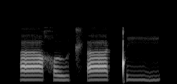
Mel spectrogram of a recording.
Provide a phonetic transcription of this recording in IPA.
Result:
aː χ u t͡ʃʼ aː ǃ i

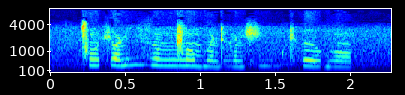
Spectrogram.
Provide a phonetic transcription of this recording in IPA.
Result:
ǀ õ ʃ ɔ ɳ i̤ z õ ŋ͡ǁ õ b ɐ̃ ɖʱ ɐ̃ ɖ ʃ i̤ b ʈʰ ə u̯ ɡ õ

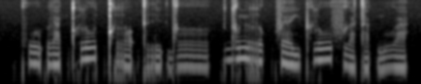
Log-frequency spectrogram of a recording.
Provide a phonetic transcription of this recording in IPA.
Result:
kʰ w u˨˩ ʔ l a˨˩ t̚ pʰ l uː˥˩ t̚ kʰ r ɔ˨˩ ʔ t r i˨˩ ʔ d ɤː˧ | d u˥˩ n r o˦˥ k̚ f ɛː˨˩ j pʰ l uː˥˩ f ɯ˨˩ a̯ t a˨˩ k̚ m u˧ a̯

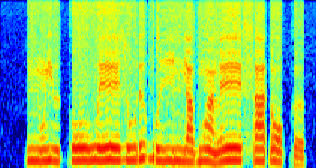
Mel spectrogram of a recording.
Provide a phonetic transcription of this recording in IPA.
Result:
ɲ ũ˧ j ɨ˧ k oː˧ w eː˧ z u˧ ɾ ɨ˦ ɡʷ iː˧ ɲ a˧ ɡʷ ã˦˨ l eː˦ s a˧ ɗ ɔ˧ k ə˨

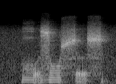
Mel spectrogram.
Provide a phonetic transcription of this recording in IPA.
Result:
ʁʷ ə̰ z ɔ ɬ ə̰ ɬ

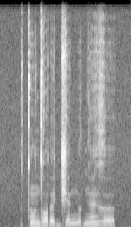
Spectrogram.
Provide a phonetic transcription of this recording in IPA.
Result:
t ũ˦ d ɔ˧ ɾ ə˦˨ d͡ʒ ɛ˨ ŋ ə˧ ɡ ɛ̃˧ ɣ ə˨

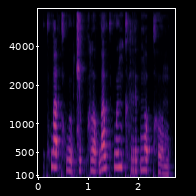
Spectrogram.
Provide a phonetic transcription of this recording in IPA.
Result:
kʰ w a˥˩ ʔ kʰ w u˨˩ ʔ t͡ɕ u˨˩ k̚ pʰ l ɔ˨˩ ʔ w a˥˩ w kʰ w ɯ˥˩ ŋ kʰ r ɯ˦˥ k̚ ŋ ɔ˥˩ ʔ kʰ o˨˩ m

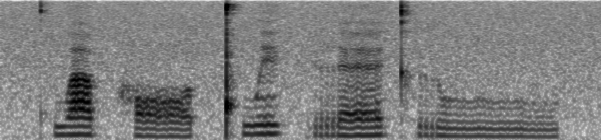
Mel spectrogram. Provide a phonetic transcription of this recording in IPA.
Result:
kʰ w a˥˩ p̚ h ɔː˨˩ t̚ kʰ w e˥˩ k̚ r ɛː˦˥ kʰ r uː˧

